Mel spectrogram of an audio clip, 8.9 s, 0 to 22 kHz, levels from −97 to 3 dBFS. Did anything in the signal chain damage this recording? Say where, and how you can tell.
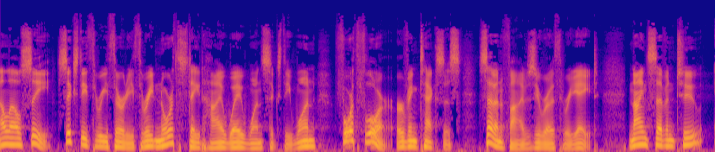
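No, nothing along the way seems to have harmed this speech, and I can't hear anything that points to trouble at any stage of the chain.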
